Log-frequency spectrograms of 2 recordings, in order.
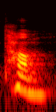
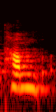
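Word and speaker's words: thumb: ठीक है, इसका प्रोनाउंसिएशन कैसा, थंब, ब नहीं बोलते हैं, थंब। ठीक है, बी साइलेंट है यहाँ पे, अंडर इट्स थंब।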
